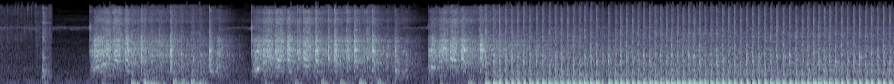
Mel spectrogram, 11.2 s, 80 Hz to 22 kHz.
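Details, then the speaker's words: Newly bought DRZ400 single that runs great otherwise, but knocks only when the throttle is blipped from idle. A thump steadies into a fast idle, with a knock on the blips; cause unknown, and the owner may check the clutch cover for something loose. "I'm going to contact some DRZ buddies see if they have a similar issue similar noise and I mean maybe I'll tear into the clutch cover see if there's anything loose"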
